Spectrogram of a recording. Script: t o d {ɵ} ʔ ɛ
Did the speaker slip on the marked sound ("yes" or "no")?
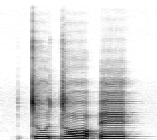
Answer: yes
